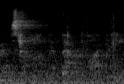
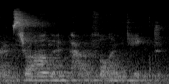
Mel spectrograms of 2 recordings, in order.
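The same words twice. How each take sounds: First: Barely audible retold whisper; hushed, tiny, breath-only confession. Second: Hushed but voiced, cautious declaration; a little louder than whispering. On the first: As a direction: whisper it as a secret into someone's ear. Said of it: "she whispered into my ear". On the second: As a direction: say it quietly, just finding a voice. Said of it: "she said a little bit louder".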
